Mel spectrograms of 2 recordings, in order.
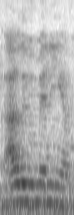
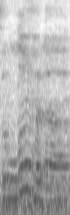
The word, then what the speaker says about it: aluminum: I've heard in England, aluminium, right? Some people pronounce it. It's aluminum.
